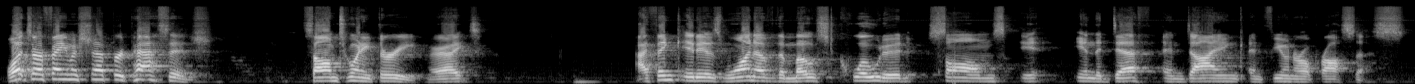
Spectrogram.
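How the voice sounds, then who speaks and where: Man preaching in a church, bright voice, conversational, asks the congregation questions. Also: fairly high pitch, slow, low-quality recording. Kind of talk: sermon. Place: church sanctuary.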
